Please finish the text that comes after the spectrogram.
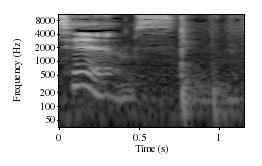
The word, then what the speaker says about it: Thames: a british brand so it looked like it would say something else but they are pronounced tims so i seen these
